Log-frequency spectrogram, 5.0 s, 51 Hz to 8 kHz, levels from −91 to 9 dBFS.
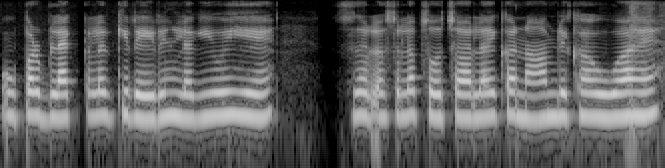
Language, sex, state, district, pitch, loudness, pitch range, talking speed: Hindi, female, Chhattisgarh, Balrampur, 245 Hz, -17 LUFS, 235-250 Hz, 190 wpm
